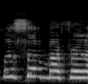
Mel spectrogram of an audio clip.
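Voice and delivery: high-pitched imitation of a chummy greeting; friendly hustler. Hustler greeting his mark next day, mock friendly. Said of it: "he was being all friendly".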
